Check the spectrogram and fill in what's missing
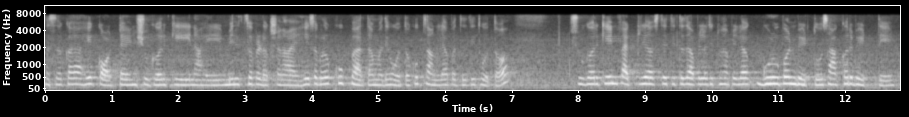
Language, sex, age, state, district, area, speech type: Marathi, female, 18-30, Maharashtra, Mumbai Suburban, urban, spontaneous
